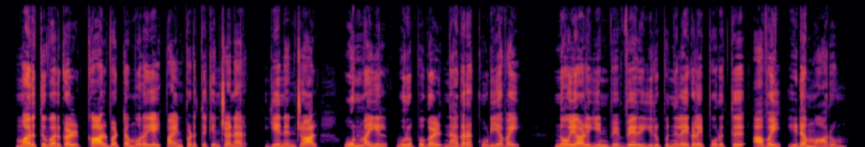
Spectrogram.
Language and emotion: Tamil, neutral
